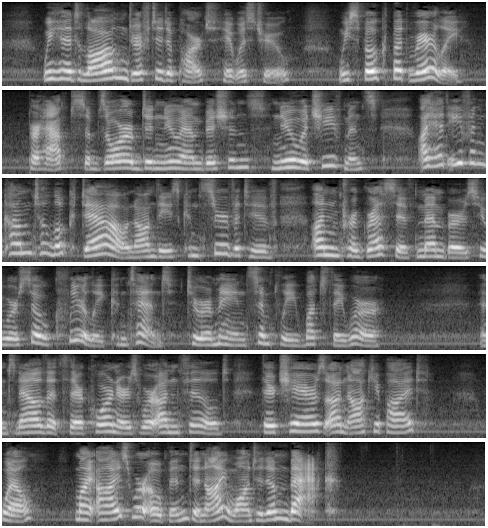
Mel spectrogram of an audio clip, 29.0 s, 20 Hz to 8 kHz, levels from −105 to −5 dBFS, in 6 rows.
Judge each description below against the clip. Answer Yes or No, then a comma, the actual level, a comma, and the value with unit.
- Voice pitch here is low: No, very high, 255 Hz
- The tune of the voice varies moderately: Yes, average, 4.8 semitones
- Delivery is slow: Yes, slow, 130 wpm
